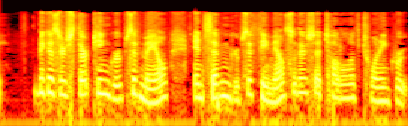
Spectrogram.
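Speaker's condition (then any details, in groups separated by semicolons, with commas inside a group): No condition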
